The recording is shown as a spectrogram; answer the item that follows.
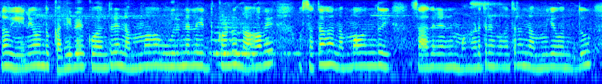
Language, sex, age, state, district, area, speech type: Kannada, female, 18-30, Karnataka, Bellary, rural, spontaneous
